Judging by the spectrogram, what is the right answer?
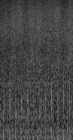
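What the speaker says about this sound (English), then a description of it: "here comes the enemy helicopter" An enemy helicopter in the video game Arma Reforger gives a loud, steady rotor thrum with a fast pulsing beat, close and continuous through a brief moment.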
